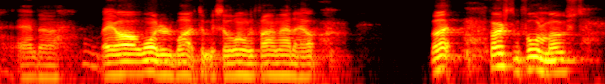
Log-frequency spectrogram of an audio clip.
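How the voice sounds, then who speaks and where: A man with a strong Alabama accent speaks at a moderate pace, his medium-pitched voice bright and sharp in tone. Long, frequent pauses break up his speech. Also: big swings in loudness. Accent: strong Alabama Southern. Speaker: graduating student. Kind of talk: graduation speech.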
